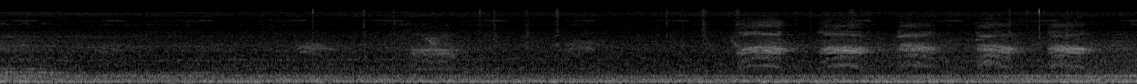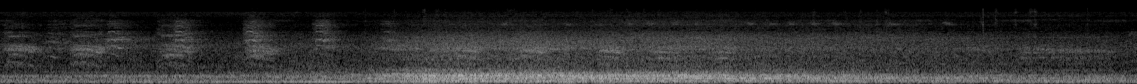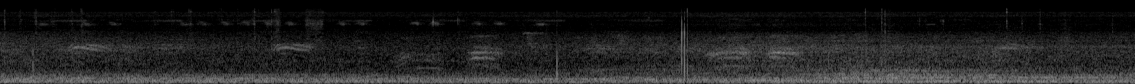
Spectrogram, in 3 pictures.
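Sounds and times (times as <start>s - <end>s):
steady low rumble: 0.0s - 34.0s
bird calling: 7.3s - 15.4s, 16.0s - 28.3s.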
